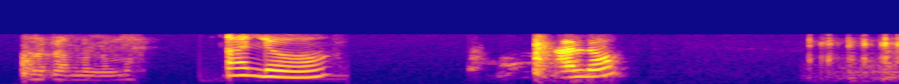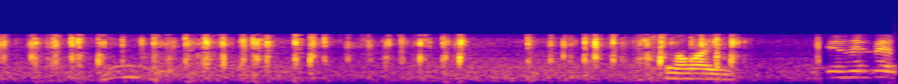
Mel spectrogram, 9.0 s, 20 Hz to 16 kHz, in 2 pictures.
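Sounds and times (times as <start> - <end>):
speech: 0.2 - 1.8, 2.4 - 3.2, 7.8 - 8.9
fingers typing on a computer keyboard: 4.0 - 8.3
faint murmur: 4.1 - 6.8.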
